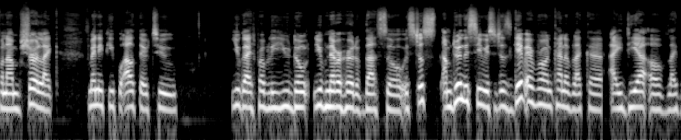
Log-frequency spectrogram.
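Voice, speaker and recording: A woman's voice: lowish voice, fairly bright tone, no echo, studio quality. A woman in her twenties hosting a podcast in a casual, informal way. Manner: informal, frequent "like". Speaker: podcast host.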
